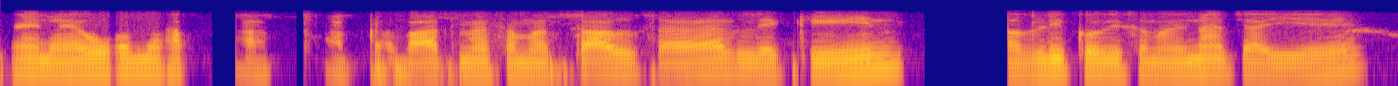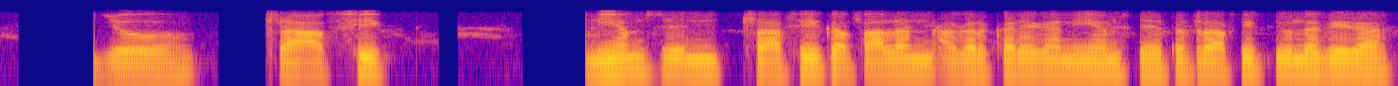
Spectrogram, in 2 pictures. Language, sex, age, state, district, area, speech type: Hindi, male, 18-30, Bihar, Muzaffarpur, rural, conversation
